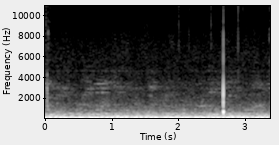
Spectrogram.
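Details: 1991 Chevy 350 5.7 V8 with throttle body injection, warm and in neutral: deep, uneven, stumbling rough idle, almost stalling, which only happens once it warms up; cause unknown to the owner.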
